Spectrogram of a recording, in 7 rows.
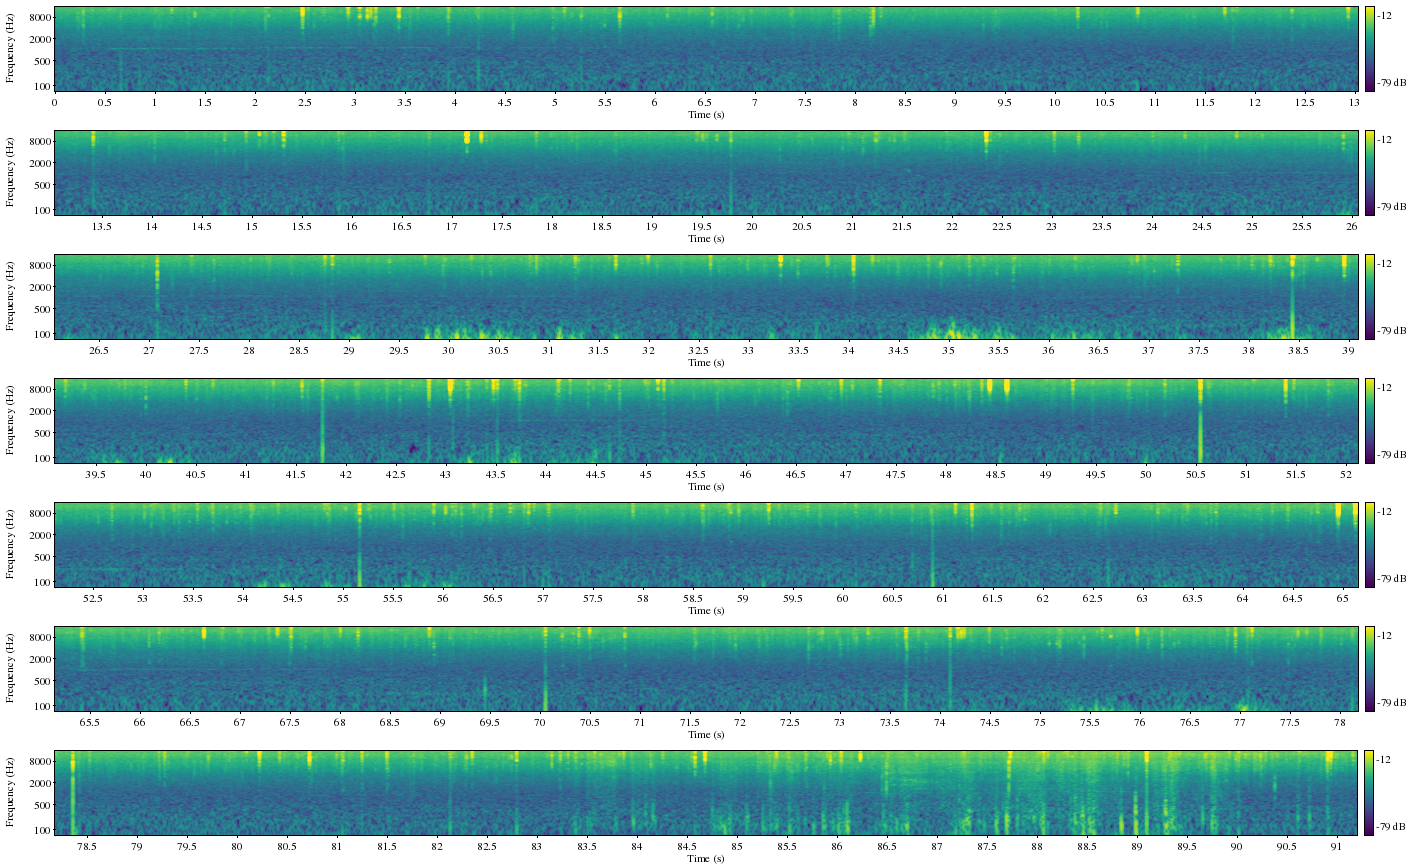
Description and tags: fallingsnow windBACKLR
Back Pair of quad H2 recording in winter. Close proximity to freezing snow.
ambience, quad, snowflakes, field-recording, falling, winter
